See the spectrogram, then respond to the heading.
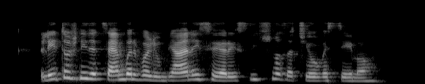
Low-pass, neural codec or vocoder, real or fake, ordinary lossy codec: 7.2 kHz; codec, 16 kHz, 2 kbps, X-Codec, HuBERT features, trained on LibriSpeech; fake; none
